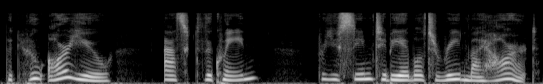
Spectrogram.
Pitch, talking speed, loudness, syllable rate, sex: 215 Hz, 190 wpm, -17 LUFS, 4.7 syllables/s, female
